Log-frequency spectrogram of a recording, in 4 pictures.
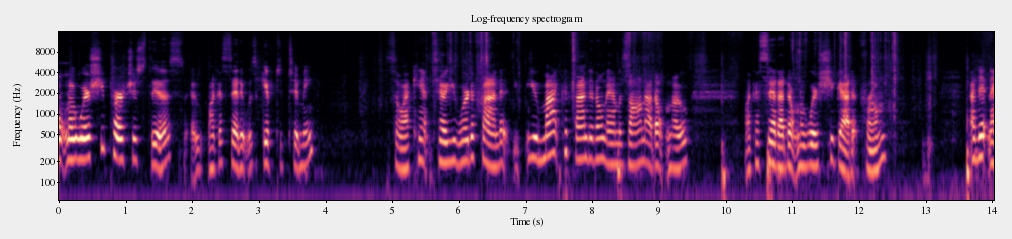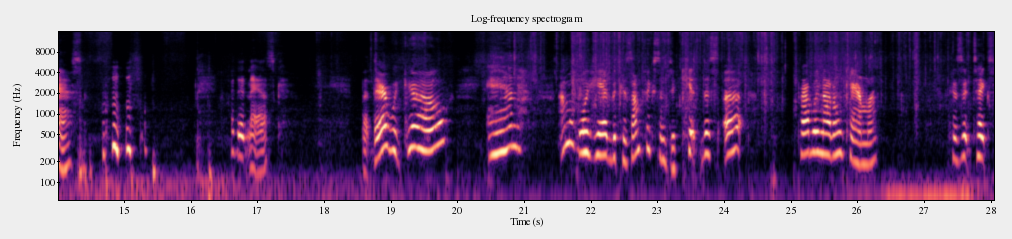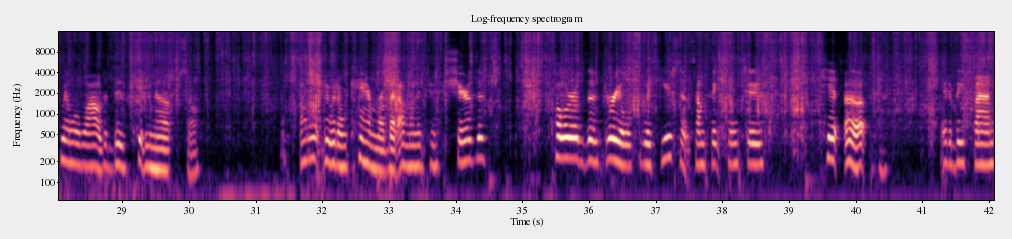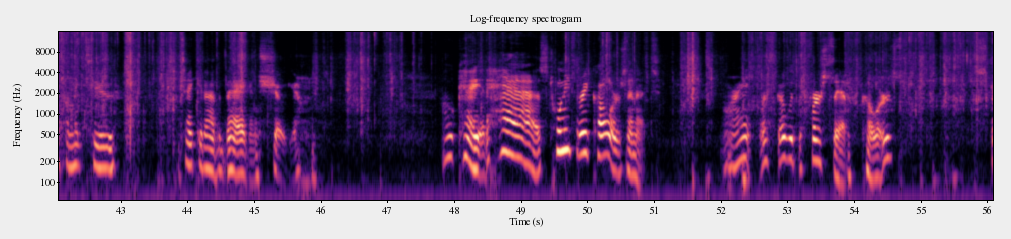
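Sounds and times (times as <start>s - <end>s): woman talking: 0.0s - 3.9s, 5.0s - 9.6s, 10.2s - 12.6s, 13.6s - 15.4s, 16.6s - 17.5s, 18.6s - 26.4s, 27.3s - 30.2s, 31.4s - 34.6s, 35.3s - 40.6s, 41.2s - 43.0s, 43.9s - 46.0s, 47.8s - 51.2s, 52.0s - 54.8s, 55.8s - 56.0s
plastic packaging crinkling: 2.3s - 15.4s, 17.1s - 56.0s.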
